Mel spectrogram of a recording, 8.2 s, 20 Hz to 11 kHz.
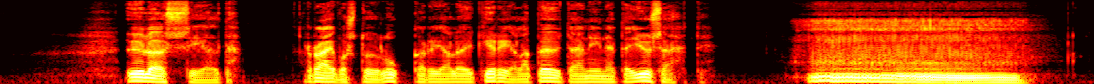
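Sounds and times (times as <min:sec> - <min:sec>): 
speech: 0:00.9 - 0:05.4, 0:06.0 - 0:06.6
human voice imitating loud snoring of a man asleep sitting against a wall: 0:06.0 - 0:07.9.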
